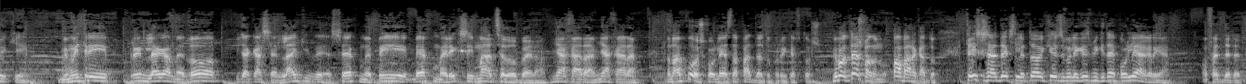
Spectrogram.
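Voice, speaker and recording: A man's voice: mid-range voice, expressive, bright, forceful tone, faint music behind. A man co-hosting a radio show, chatting casually with a playful, teasing manner in a studio. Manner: playful, teasing, quick to joke. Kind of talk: casual banter on air.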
